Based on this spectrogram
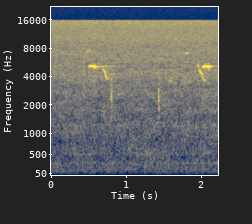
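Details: Female Daurian redstart giving ground calls at the Kita-Fuji training area, Japan, on 7 November 2021: two thin, high whistled call notes about a second and a half apart, each followed by faint ticks, over quiet hiss.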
